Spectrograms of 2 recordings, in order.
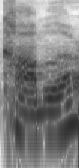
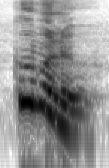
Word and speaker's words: Kamala: that Kuma haris and that is the way that her name should be pronounced I've T been told by Indian folks it's not kamla or Kamala it's kumu anyways whatever however you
